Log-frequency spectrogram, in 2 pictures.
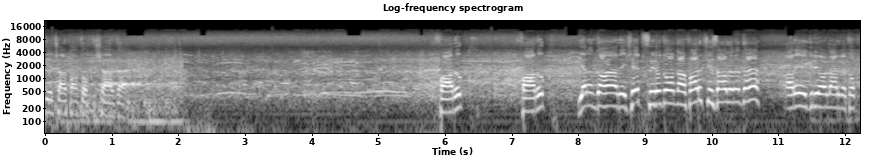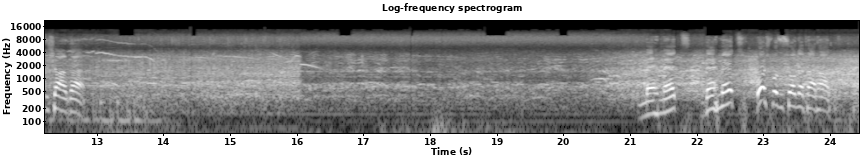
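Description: A large crowd murmurs and roars in an open stadium.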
